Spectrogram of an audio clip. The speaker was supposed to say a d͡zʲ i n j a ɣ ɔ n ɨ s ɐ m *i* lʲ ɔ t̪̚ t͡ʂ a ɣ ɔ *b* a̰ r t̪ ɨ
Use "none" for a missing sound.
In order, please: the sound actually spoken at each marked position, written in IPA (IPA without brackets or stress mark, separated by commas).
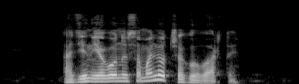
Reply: a, v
